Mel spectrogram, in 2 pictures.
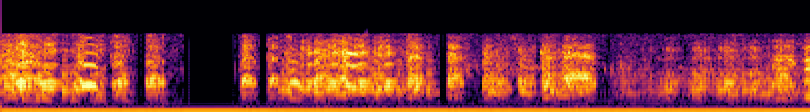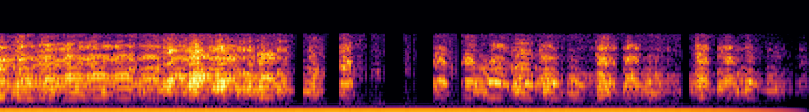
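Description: Domestic geese honking, with many calls overlapping in a continuous clamour and a short break about a second in.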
